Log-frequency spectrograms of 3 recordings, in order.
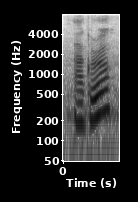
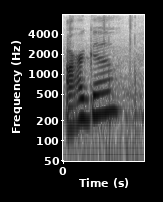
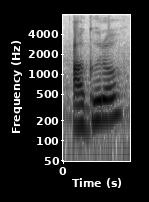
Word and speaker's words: Agro: When the game first came out, a lot of people thought the horse's name was Argo, and that's mostly because of the Japanese voice actor's pronunciation of the katakana of the name.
